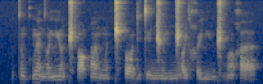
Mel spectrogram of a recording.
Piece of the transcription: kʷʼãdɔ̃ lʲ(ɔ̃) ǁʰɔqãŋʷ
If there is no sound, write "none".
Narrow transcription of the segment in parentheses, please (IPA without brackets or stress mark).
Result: ɔ̃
